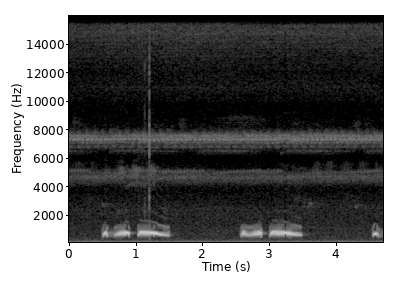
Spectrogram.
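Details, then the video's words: Deep cooing of a local Indonesian spotted dove kept as a decoy for trapping; two phrases of short double hoots followed by a longer falling coo, with a thin constant high-pitched tone in the background. "Mikat burung tekukur suara boleh lah"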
